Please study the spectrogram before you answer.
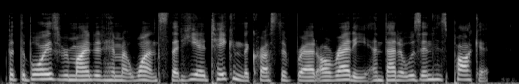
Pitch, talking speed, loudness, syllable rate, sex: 200 Hz, 265 wpm, -19 LUFS, 6.1 syllables/s, female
